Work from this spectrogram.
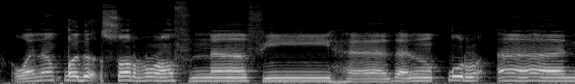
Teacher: maka dal di sini wajib dibaca izhar atau jelas dalam membaca qad, dan tidak boleh ditinggalkan dal qalqalahnya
